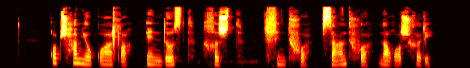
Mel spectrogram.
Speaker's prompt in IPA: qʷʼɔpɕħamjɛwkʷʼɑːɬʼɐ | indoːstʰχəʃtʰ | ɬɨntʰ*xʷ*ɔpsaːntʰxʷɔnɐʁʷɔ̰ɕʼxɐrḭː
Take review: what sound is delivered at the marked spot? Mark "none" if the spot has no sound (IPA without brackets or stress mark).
xʷ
